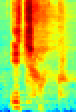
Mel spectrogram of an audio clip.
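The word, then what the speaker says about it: יצחק: 뭐였느냐 그게 뭐예요 이삭 그런데 이삭은 우리가 하는 발음이고 원래 그 히브리 발음대로 가면요 그게 바로이 차 그럼 이처크 이삭이 이삭은 2차 무슨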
